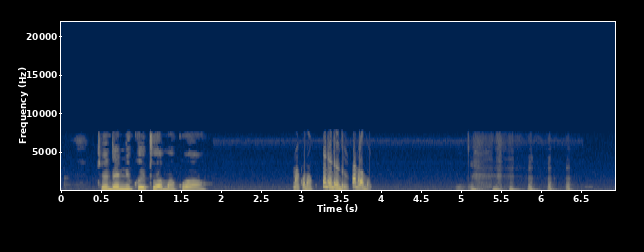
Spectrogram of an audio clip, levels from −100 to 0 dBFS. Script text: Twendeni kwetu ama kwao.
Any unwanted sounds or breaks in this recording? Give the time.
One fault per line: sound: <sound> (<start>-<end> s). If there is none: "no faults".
sound: chirp (2.9-3.9 s)
sound: laugh (4.9-6.5 s)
